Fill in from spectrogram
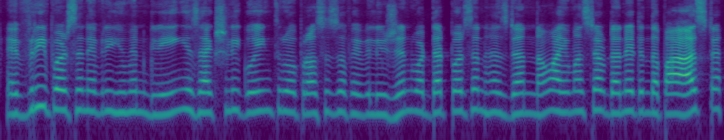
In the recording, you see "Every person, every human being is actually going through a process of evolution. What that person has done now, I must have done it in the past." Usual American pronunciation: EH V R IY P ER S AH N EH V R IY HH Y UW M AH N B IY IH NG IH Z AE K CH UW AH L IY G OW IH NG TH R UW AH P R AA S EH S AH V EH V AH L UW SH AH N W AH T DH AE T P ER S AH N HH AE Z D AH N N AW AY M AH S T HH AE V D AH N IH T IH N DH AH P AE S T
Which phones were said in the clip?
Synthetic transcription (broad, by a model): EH V R IY P ER S AH N EH V R IY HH Y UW M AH N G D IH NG IH Z AE K CH UW AH L IY G OW IH NG T R UW AH P R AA S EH S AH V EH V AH L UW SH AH N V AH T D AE T P ER S AH N HH AE Z D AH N N AW AY M AH S T HH AE V D AH N IH T IH N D AH P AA S T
